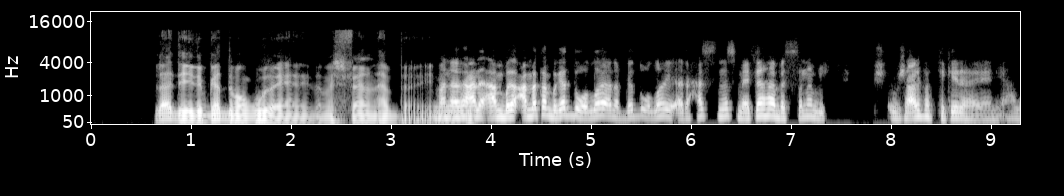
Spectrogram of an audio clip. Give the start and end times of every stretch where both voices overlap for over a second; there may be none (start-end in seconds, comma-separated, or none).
none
